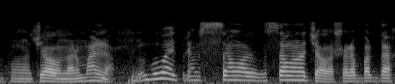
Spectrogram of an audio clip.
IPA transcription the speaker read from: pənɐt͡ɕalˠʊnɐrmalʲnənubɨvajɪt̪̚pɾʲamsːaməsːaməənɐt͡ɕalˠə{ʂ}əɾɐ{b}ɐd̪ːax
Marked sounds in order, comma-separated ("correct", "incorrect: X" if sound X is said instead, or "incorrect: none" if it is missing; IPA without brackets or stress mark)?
correct, correct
